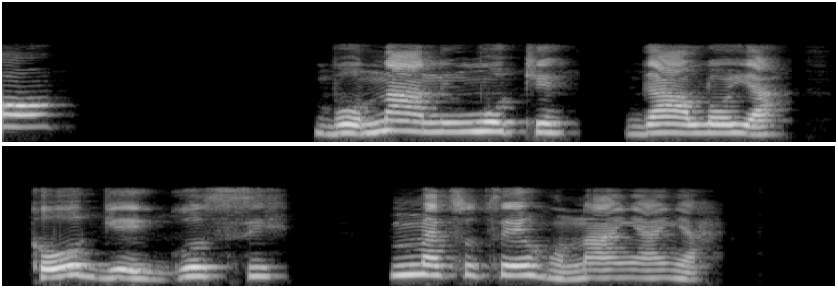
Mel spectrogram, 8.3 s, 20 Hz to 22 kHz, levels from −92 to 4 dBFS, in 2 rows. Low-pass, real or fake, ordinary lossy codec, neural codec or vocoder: 7.2 kHz; real; none; none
